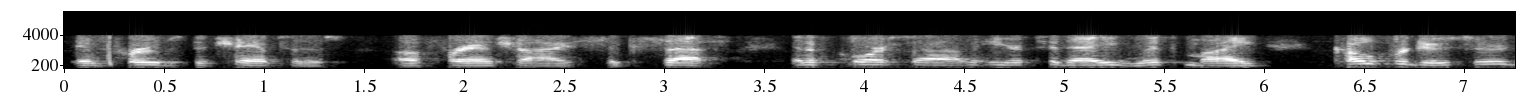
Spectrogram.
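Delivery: ordinary talk, nothing marked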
